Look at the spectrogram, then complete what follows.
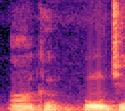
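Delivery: आँख and पूँछ very slowly, nasal vowels drawn out; sounding out nasal words. Shown as a demonstration. Teacher giving students chandrabindu examples, very slow. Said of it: "उदाहरण के लिए".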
